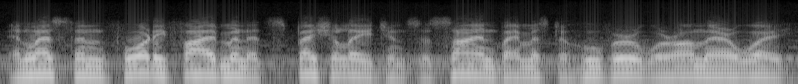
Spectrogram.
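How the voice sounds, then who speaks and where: An actor with an American accent as a solemn narrator, delivering dramatic scripted 1940s radio crime narration. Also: male voice, medium pitch, fast talker, lightly acted. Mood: grave. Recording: muffled old radio broadcast. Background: dramatic music.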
